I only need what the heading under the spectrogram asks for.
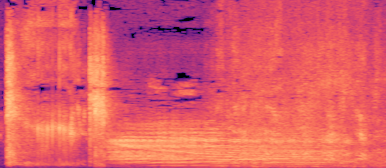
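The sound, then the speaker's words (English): A cow in labour moos loudly while a calf is pulled out with a rope around its hooves. A short burst of noise comes first, then one long, drawn-out, strained moo that holds steady to the end. “put my hand inside Monica... and attach this rope around the baby's hooves. And then we give a great big tug, and out will pop the little calf.”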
